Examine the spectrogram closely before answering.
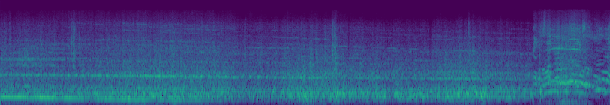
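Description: A helicopter engine whirs as it hovers low.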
